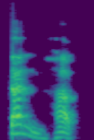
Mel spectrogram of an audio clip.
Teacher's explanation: নুন সাকিনের পরে হা আসছে, এই জন্য আমরা গুণনা ছাড়া স্পষ্ট করব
